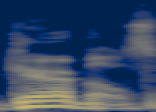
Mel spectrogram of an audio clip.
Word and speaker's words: Goebbels: For one, I think it's pronounced Goebbels, but...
